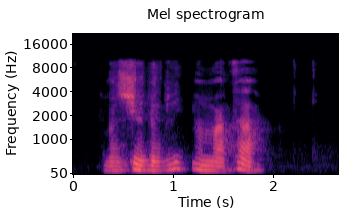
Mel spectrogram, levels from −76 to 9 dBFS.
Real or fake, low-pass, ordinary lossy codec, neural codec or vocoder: fake; 9.9 kHz; AAC, 32 kbps; autoencoder, 22.05 kHz, a latent of 192 numbers a frame, VITS, trained on one speaker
